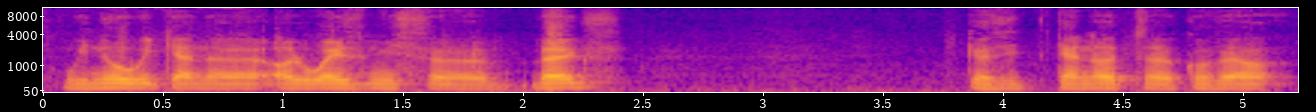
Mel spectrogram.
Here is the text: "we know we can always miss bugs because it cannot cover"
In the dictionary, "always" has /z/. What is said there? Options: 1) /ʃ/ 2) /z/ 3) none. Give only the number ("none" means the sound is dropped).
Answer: 2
